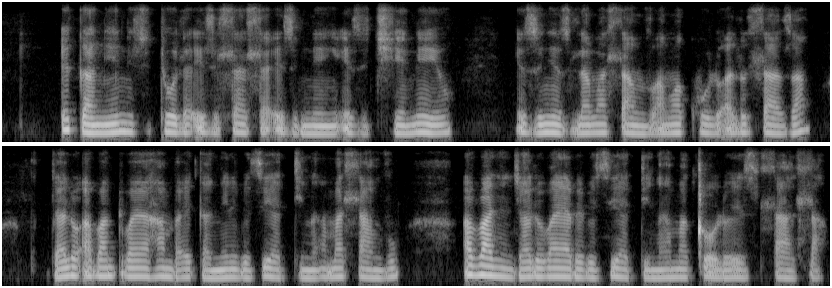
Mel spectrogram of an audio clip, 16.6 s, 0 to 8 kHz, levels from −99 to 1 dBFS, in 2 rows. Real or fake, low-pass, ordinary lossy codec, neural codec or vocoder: real; 7.2 kHz; Opus, 32 kbps; none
